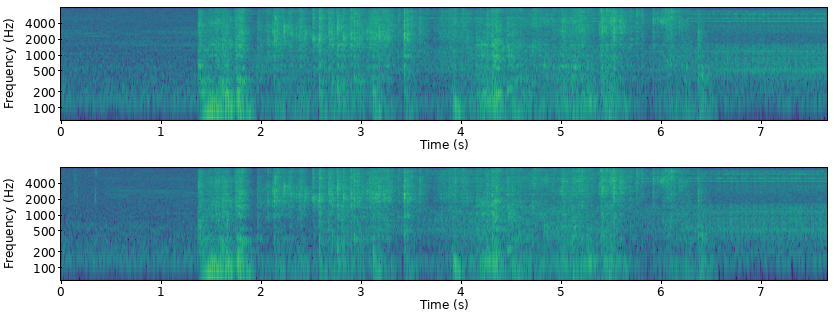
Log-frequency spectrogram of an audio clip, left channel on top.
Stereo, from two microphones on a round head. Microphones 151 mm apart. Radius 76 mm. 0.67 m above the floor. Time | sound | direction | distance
1.4 | a crack | centre (ahead or behind) | 0.7 m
